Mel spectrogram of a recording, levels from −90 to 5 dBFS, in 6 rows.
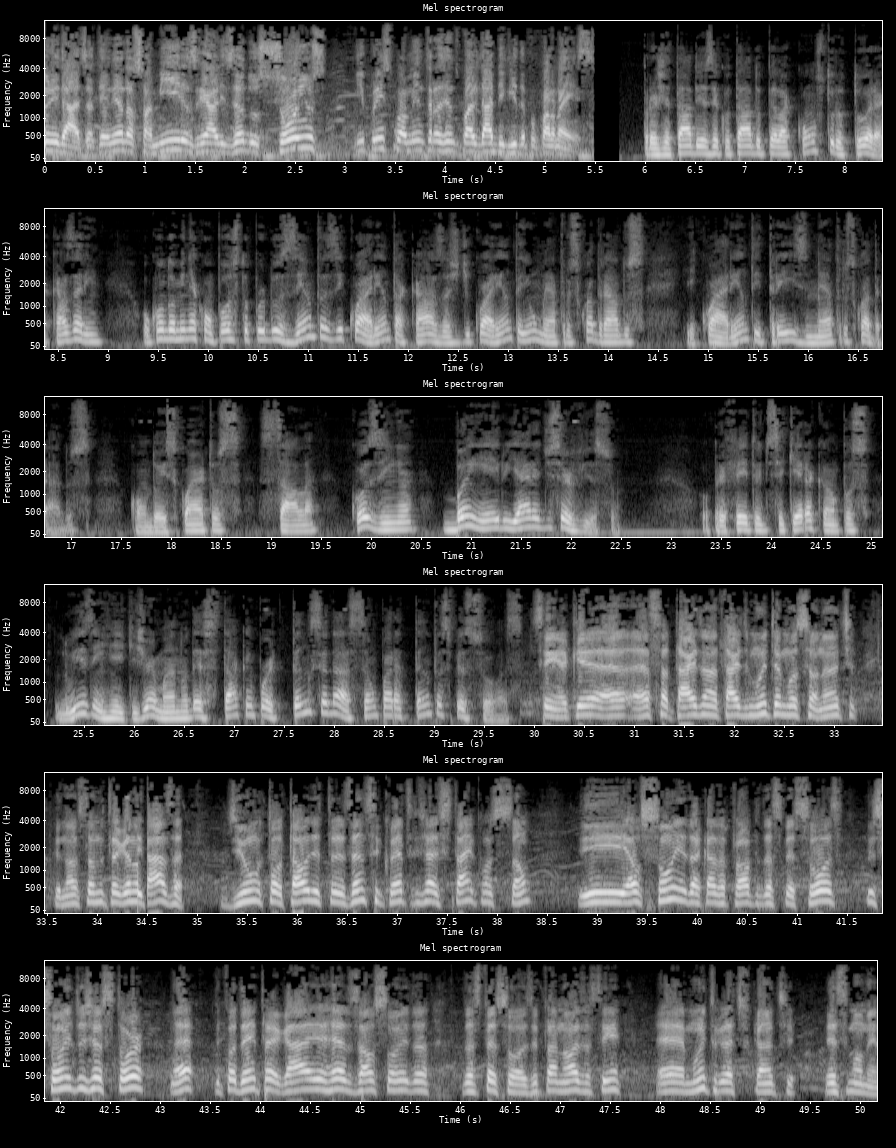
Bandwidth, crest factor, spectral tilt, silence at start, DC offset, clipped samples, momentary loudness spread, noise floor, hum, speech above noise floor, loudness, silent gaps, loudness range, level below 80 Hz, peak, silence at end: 11 kHz; 14 dB; -5.5 dB/octave; 0 s; under 0.1%; under 0.1%; 12 LU; -42 dBFS; none; 27 dB; -16 LUFS; 5.50-5.73 s; 6 LU; -48 dBFS; 0 dBFS; 0 s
